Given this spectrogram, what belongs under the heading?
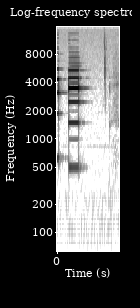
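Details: Hamilton T1 ventilator in a lab demonstration, alarms button pressed: short bright electronic beeps, a brief tone then a longer one.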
